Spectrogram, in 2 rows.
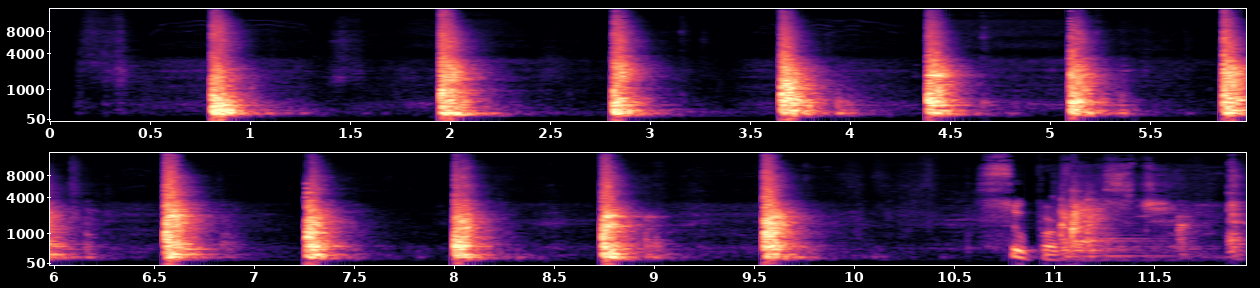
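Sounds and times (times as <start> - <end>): axe strikes splitting wood: 0.8 - 1.1, 2.0 - 9.9.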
